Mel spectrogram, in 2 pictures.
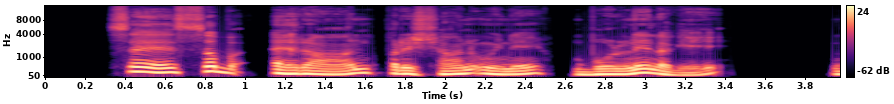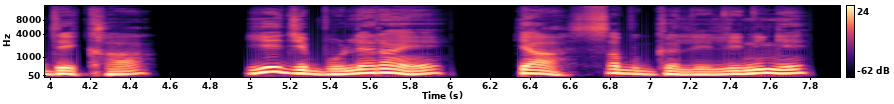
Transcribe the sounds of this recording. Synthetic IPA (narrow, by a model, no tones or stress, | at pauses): sɛːsɐbɛːɾaːnpɐɾeːʃaːnʊinẽboːlɽ̃elɐɡe | d̪eːkʰa | jeːd͡ʒeboːleːɾaːẽ | kjasɐbɡɐliːlinɪ̃e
